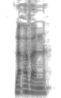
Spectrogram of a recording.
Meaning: Havana (the capital city of Cuba)
- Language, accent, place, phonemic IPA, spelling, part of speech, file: French, France, Lyon, /la a.van/, La Havane, proper noun, LL-Q150 (fra)-La Havane.wav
